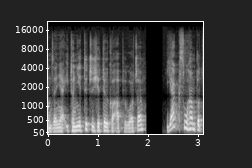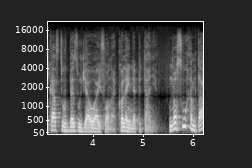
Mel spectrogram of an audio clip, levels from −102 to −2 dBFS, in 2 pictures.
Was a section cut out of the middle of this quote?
no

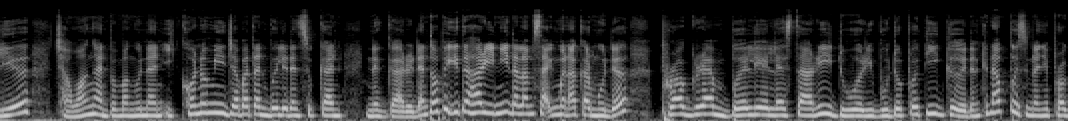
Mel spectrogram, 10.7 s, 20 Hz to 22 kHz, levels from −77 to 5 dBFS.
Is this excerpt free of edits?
yes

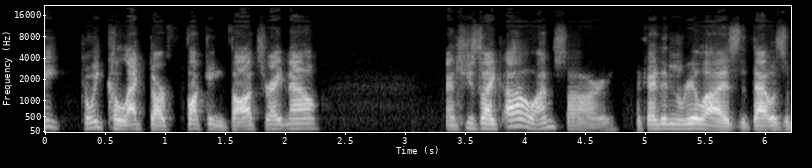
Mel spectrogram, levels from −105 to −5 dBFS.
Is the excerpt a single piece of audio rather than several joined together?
yes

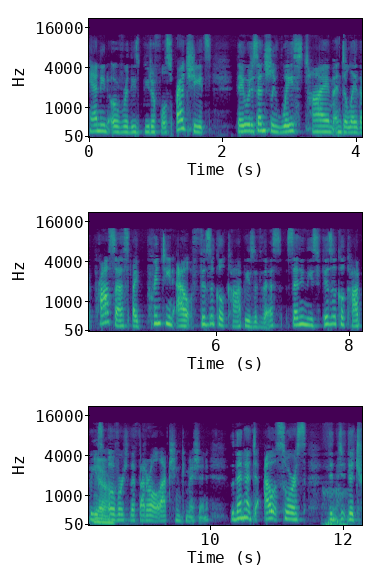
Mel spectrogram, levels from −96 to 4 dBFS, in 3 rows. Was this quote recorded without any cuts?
yes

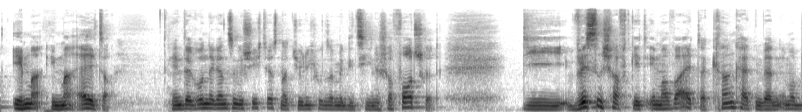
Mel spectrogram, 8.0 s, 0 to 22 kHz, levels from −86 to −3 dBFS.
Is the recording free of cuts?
yes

